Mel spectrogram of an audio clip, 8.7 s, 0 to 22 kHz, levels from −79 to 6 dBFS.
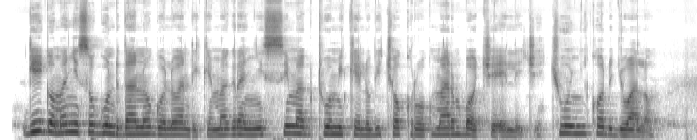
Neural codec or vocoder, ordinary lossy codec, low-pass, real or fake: none; none; none; real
